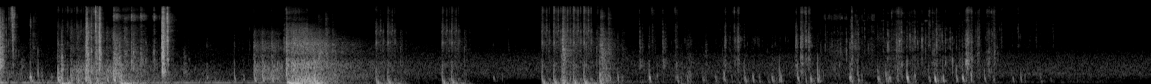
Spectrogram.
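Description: Footsteps clank on metal steps.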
